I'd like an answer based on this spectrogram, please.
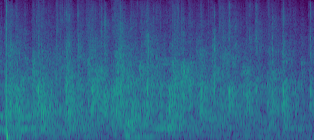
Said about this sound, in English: I would like everybody to give God a round of applause for the human wrist.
